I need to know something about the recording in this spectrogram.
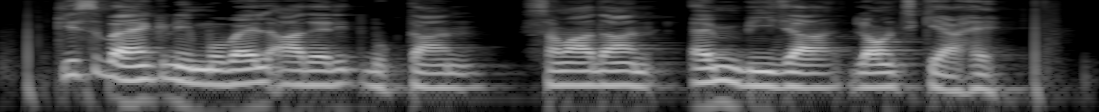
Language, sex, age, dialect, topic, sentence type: Hindi, male, 25-30, Hindustani Malvi Khadi Boli, banking, question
